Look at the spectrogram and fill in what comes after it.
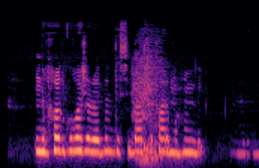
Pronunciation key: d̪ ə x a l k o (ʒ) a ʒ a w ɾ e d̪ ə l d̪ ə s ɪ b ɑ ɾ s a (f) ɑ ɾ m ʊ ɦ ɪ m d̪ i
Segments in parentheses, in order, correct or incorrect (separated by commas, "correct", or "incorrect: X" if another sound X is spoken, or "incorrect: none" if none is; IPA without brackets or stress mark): incorrect: ɣ, correct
